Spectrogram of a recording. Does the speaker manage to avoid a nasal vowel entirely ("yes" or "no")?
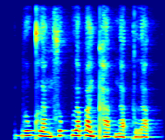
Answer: yes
